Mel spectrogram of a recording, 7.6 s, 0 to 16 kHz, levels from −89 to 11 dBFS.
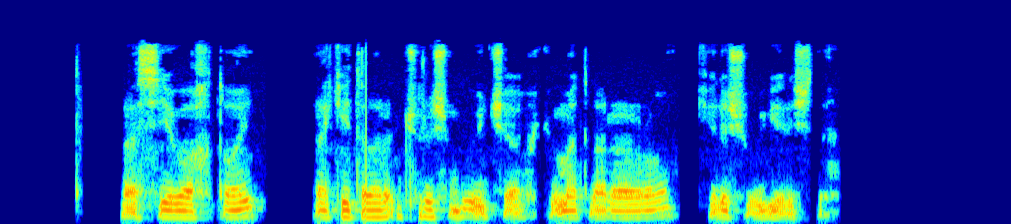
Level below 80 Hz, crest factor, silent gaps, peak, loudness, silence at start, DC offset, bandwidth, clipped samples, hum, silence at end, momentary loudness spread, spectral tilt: -54 dBFS; 18 dB; 0.63-0.89 s, 2.01-2.34 s, 5.10-5.23 s; -2 dBFS; -19 LUFS; 0.55 s; under 0.1%; 8 kHz; under 0.1%; none; 1.3 s; 8 LU; -4.5 dB/octave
